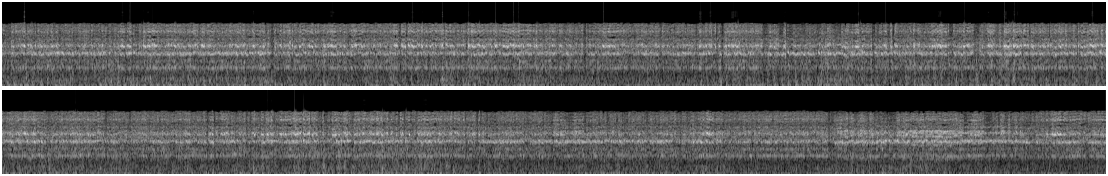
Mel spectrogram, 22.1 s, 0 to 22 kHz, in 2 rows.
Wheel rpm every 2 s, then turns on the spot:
230, 230, 230, 230, 230, 230, 240, 230, 230, 230, 220.
none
